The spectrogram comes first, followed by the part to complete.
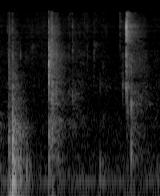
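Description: Three faint, brief rustles and taps of a deck of oracle cards being picked up from the table and handled in the hands.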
